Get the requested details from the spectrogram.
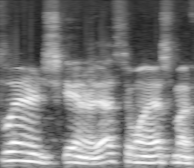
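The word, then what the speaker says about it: Lynyrd Skynyrd: and then course it's not that oh yeah pronounced Leonard Skinner that's the one that's my favorite announced yeah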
